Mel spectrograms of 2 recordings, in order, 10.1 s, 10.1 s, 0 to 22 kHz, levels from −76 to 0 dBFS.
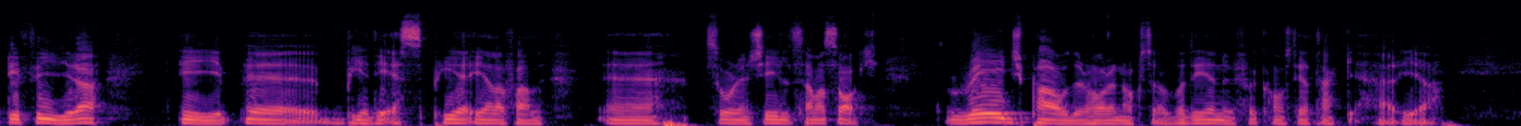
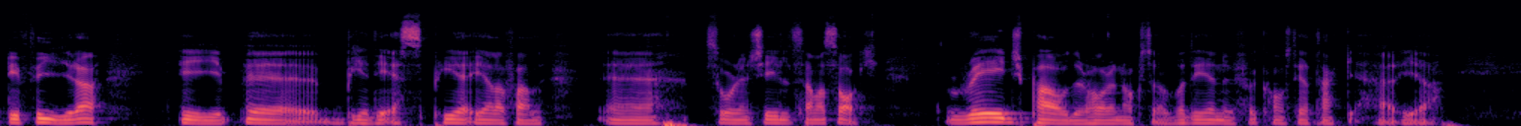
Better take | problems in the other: second | distortion; slight; 10 dB below the speech

